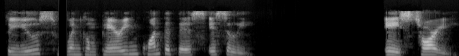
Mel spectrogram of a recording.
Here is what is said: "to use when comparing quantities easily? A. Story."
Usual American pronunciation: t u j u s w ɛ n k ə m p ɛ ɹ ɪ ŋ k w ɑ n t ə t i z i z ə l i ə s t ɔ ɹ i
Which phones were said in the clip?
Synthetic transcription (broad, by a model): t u j u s w ɛ n k ə m p ɛ ɹ ɪ ŋ k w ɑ n t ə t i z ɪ s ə l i ə s t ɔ ɹ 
